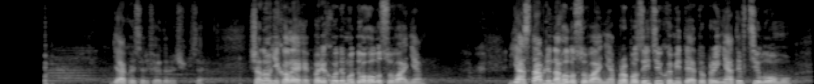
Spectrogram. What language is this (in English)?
Ukrainian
